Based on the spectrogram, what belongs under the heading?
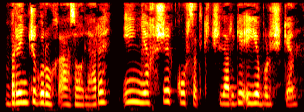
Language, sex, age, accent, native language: Uzbek, female, 19-29, Samarqand, Uzbek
